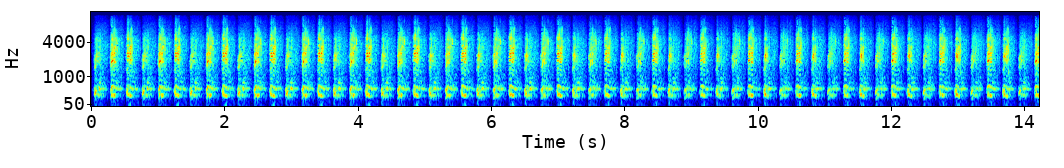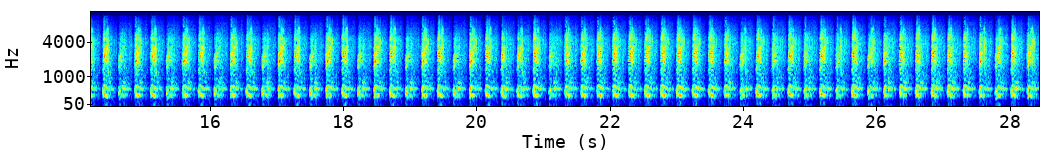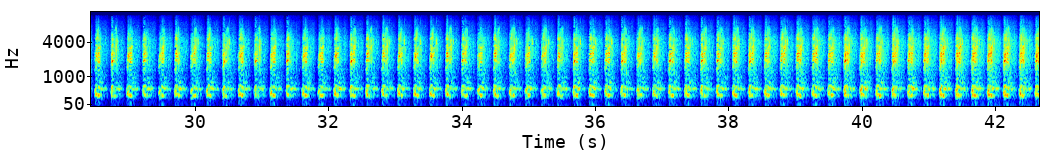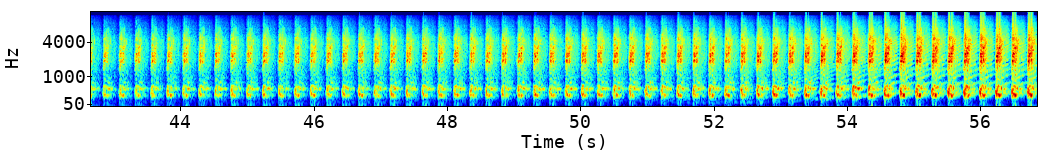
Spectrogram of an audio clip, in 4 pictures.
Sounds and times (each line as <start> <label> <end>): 0.0 voice loopner 56.8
